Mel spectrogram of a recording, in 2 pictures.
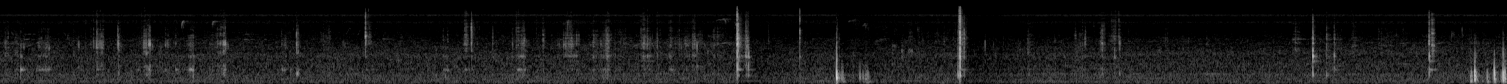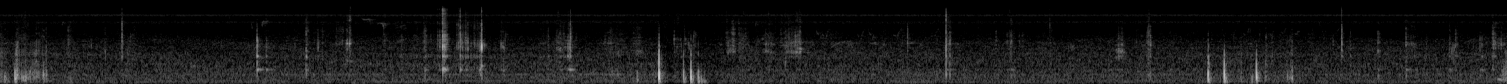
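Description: Tin snips cutting through the red plastic pot used as the inner mould of a cast mortar planter: irregular sharp snips and cracks as the blades close and the plastic gives, with a longer crunching cut about halfway through.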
